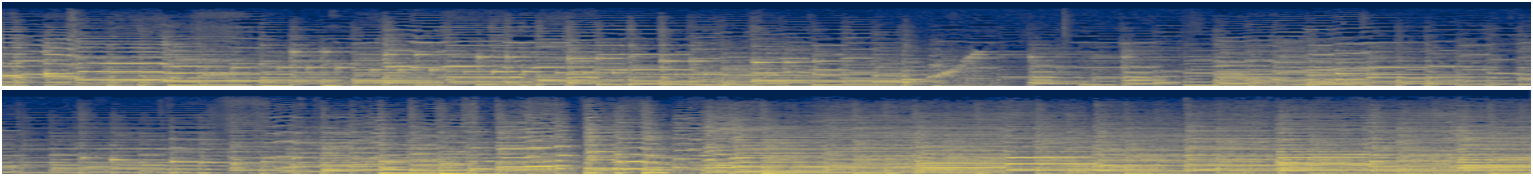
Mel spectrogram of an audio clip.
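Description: A quartet of bandoneon, piano, saxophone and acoustic guitar playing a waltz live. The music thins and drops in level about a third of the way in, then builds fuller and louder through the second half.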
